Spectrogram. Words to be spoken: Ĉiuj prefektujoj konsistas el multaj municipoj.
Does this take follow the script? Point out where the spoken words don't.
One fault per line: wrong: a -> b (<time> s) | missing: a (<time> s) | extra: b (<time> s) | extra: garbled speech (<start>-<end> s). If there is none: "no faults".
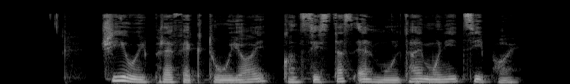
no faults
